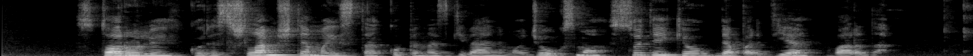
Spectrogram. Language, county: Lithuanian, Kaunas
